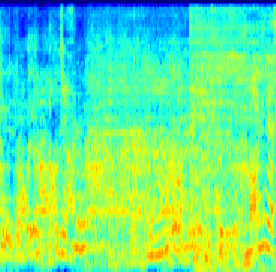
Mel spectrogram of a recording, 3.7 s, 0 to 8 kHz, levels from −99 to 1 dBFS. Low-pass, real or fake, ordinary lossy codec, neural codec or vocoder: 7.2 kHz; fake; none; codec, 24 kHz, 1 kbps, SNAC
